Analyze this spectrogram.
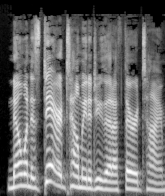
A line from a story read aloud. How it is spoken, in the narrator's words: roared the Lindworm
